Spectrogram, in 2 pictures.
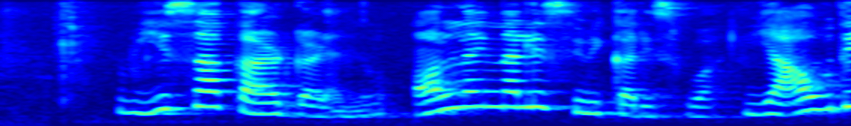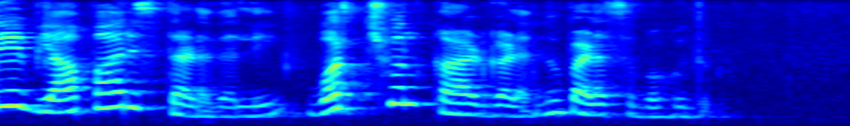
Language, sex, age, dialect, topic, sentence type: Kannada, female, 31-35, Coastal/Dakshin, banking, statement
